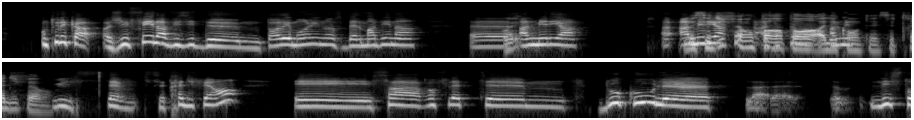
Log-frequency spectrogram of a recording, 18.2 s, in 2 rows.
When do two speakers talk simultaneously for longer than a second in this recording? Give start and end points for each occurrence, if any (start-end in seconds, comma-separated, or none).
6.8-8.6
